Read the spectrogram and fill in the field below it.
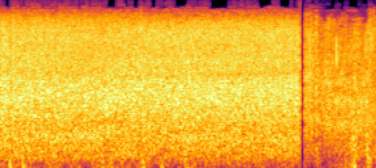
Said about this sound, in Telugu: వాటర్ అయితే ఫ్లో అయితే చూడండి ఫ్రెండ్ ఎంత బ్యూటిఫుల్గా వస్తున్నాయో కొండల మధ్యలో నుంచి.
